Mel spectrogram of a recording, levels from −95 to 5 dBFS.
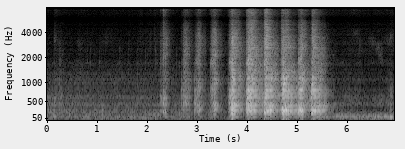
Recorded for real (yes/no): no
